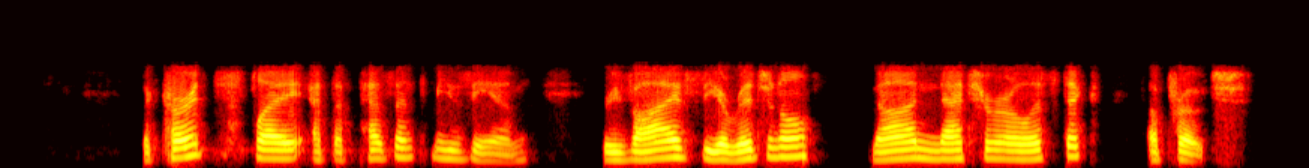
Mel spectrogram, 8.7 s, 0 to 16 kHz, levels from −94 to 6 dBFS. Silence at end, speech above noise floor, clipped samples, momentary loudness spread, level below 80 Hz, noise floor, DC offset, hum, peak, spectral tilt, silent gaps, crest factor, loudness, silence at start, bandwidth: 0.45 s; 58 dB; under 0.1%; 12 LU; -70 dBFS; -76 dBFS; under 0.1%; none; -2 dBFS; -11.5 dB/octave; 3.95-4.00 s; 18 dB; -19 LUFS; 0.95 s; 4.3 kHz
